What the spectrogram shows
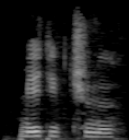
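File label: "метитчыны", Komi, female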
